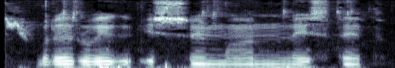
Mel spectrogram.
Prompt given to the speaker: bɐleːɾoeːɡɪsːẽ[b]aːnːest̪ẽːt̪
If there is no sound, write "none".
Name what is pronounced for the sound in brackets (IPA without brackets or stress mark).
m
